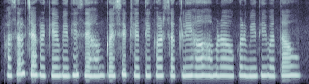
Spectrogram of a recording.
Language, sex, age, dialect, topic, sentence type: Magahi, female, 18-24, Western, agriculture, question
